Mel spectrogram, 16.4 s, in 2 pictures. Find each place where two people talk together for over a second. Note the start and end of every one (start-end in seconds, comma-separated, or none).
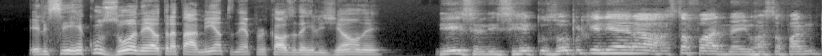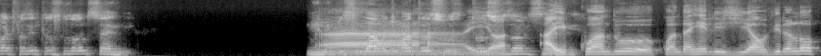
11.4-14.0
